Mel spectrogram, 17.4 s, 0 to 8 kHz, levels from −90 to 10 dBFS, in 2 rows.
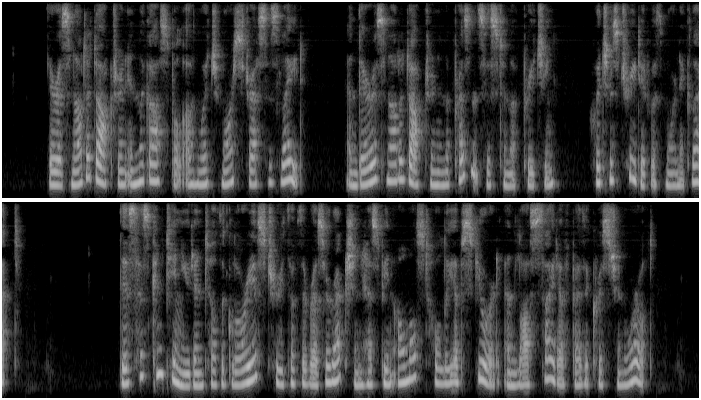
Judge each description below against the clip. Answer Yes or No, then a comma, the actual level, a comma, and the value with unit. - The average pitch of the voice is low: No, high, 230 Hz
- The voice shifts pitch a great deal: No, average, 4.3 semitones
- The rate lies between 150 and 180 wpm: No, average, 190 wpm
